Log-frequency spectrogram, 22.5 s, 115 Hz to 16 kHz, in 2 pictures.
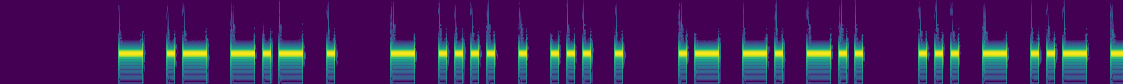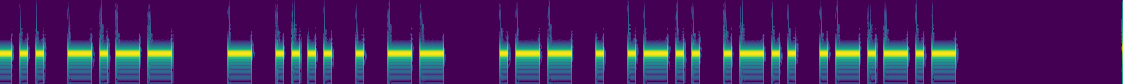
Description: Morse code, heard as a keyed tone, about 15 wpm, 700 Hz. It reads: TAKE THESE AND STUDY THEM WELL.
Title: Sentences from Top 1000 Words - Review Part 1 - 15wpm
